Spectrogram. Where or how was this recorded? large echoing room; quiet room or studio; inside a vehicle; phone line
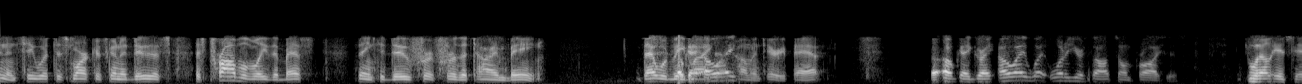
phone line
